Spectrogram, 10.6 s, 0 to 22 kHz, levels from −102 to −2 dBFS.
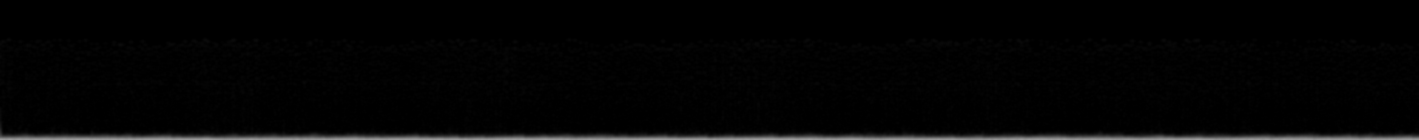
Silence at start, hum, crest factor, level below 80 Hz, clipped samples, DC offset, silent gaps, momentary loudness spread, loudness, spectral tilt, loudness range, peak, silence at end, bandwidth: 0 s; none; 8 dB; -26 dBFS; under 0.1%; under 0.1%; none; 9 LU; -33 LUFS; -13 dB/octave; 2 LU; -14 dBFS; 0 s; 0.6 kHz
